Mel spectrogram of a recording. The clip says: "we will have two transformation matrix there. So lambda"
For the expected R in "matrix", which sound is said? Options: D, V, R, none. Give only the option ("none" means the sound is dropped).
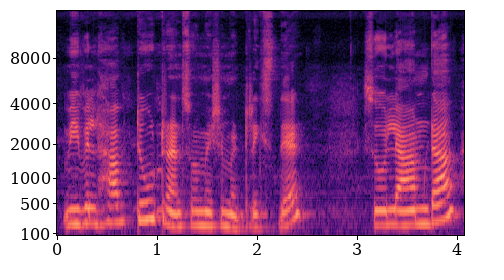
R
